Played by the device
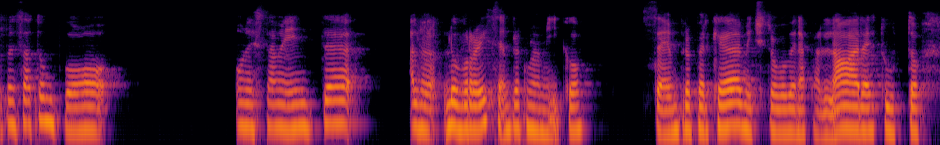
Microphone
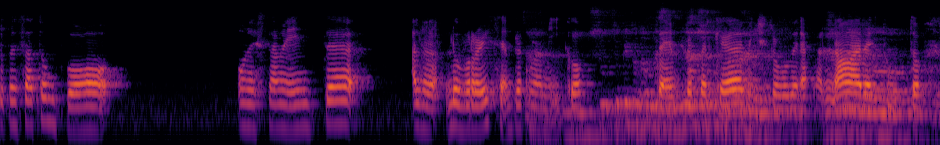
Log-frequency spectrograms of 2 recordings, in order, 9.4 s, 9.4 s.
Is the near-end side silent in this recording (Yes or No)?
No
